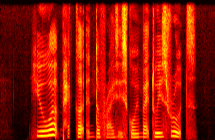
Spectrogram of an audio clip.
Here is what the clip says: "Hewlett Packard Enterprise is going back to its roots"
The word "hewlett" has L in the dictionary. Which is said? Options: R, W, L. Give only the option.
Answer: W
